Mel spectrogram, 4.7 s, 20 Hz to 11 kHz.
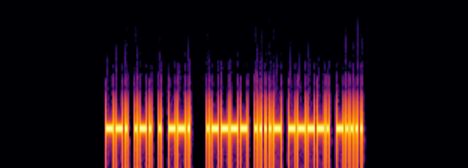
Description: Morse code, heard as a keyed tone, about 50 wpm, 700 Hz. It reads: GREG 1496
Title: CWT Exchange 50wpm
